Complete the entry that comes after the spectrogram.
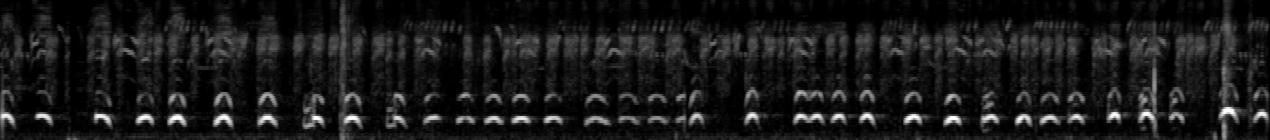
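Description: A bird calling a long unbroken series of short notes, each rising and falling, about three or four a second, edging slightly higher in pitch near the end. Faint high chirping and brief rustles sit underneath.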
